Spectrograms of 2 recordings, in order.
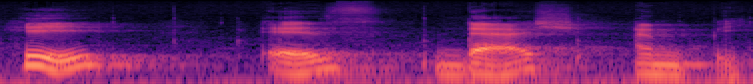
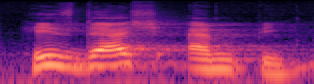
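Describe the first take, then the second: First: Each word spaced out slowly, dropping soft; slow dictation. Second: Said in the usual way. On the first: Shown as a demonstration. Teacher dictating the example sentence slowly, word by word. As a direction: read the sentence off the board word by word. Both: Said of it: "जैसे मैंने लिखा".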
